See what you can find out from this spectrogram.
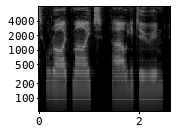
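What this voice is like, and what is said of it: Put-on Dudley accent. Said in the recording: “it's the Dudley accent. It's like that.”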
